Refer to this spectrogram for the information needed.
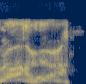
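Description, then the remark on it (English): A person imitates a leopard's blood-curdling charge scream: one loud, sustained, wavering wail with rough, harmonic-rich tone that swells, bends in pitch, and cuts off abruptly after about a second and a half. “And not a second later, and again, that's on YouTube too, but this leopard just lets out this blood curdling, just”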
